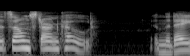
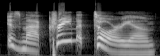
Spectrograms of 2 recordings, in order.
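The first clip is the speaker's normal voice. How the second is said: sudden cry; 8 dB louder than usual. Acted. Narrator spotting the derelict boat, sudden loud cry. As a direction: blurt it out as the idea strikes. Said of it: "with a sudden cry".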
